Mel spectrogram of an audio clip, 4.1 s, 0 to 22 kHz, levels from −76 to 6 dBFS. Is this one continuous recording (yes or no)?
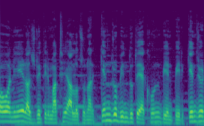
yes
